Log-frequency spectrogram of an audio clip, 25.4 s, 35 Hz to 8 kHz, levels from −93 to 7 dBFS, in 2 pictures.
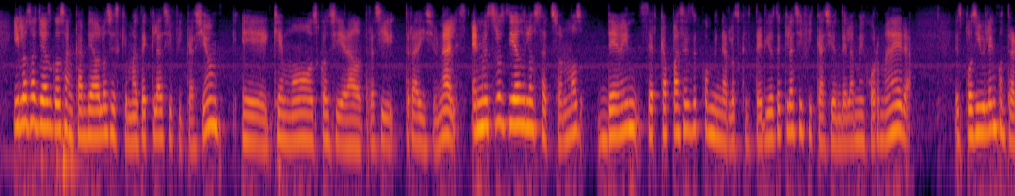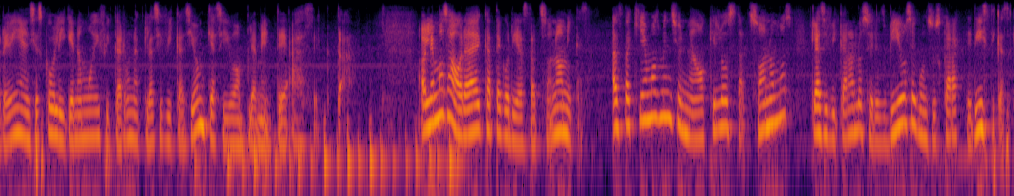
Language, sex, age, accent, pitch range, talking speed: Spanish, female, 20-39, Colombian, 165-230 Hz, 160 wpm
